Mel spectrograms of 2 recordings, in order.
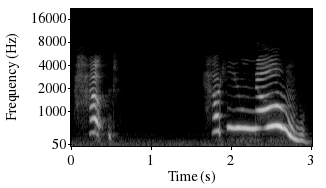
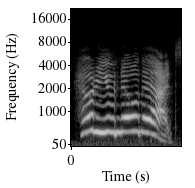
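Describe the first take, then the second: First: Very high, loud and slow; shrill drawn-out disbelief. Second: High, loud startled question; surprised shout. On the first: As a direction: stretch it out in disbelief. Repeats, even more startled. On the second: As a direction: blurt it out in shock. Startled heroine questions robot. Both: Acted.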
